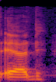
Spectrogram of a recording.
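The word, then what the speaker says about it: עד: Remember, it's translated as until, which, as you noticed, if you put it in the form of moed, this is the word pronounced ed, it means when, because it's a progression in time until something happens.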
